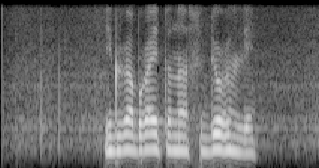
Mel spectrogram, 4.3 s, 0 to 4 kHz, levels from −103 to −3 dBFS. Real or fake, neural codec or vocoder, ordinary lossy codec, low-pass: fake; autoencoder, 48 kHz, 128 numbers a frame, DAC-VAE, trained on Japanese speech; AAC, 32 kbps; 3.6 kHz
